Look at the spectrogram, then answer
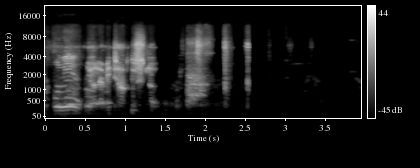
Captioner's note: speaks in foreign language; male Voice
